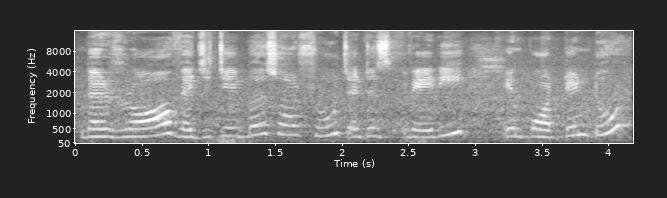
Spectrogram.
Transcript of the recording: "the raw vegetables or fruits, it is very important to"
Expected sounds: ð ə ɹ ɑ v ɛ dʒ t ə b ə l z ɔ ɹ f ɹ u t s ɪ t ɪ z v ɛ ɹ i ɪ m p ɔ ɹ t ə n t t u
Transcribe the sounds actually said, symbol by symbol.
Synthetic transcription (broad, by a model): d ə ɹ ɑ v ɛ dʒ t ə b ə l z ɔ ɹ f ɹ u t s ɪ t ɪ z v ɛ ɹ i ɪ m p ɔ ɹ t ə n t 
